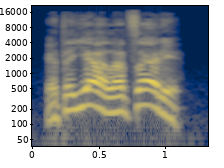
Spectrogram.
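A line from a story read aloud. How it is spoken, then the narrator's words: Shout. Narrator (Russian): крикнул он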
